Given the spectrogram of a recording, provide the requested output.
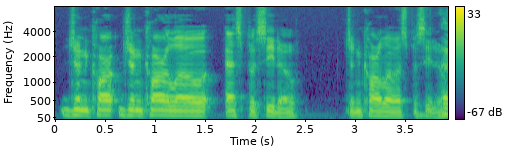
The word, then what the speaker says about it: Giancarlo: So then we also have Moff Gideon being played by, I'd assume you pronounce it this way, Giancarlo Esposito. Oh, that's like John Carl.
